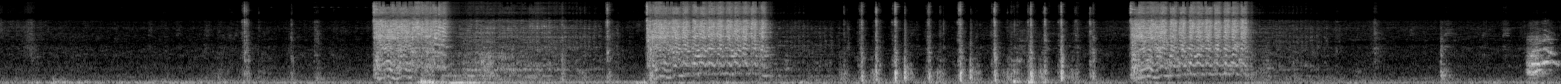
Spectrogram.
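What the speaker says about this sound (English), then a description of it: "So we're gonna go ahead and turn on the vehicle. We'll see if it fires up." A 1955 Chevrolet Bel Air with a suspected fuel problem cranks in three loud, roughly one-second bursts, separated by clicks and rattles, as the engine struggles to fire.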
